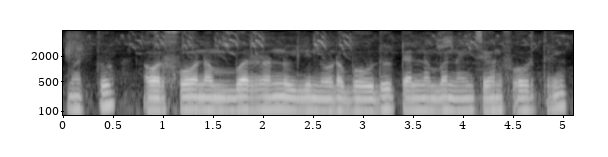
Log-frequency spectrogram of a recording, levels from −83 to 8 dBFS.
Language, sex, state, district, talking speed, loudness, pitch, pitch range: Kannada, male, Karnataka, Koppal, 165 wpm, -18 LUFS, 105 Hz, 105-110 Hz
